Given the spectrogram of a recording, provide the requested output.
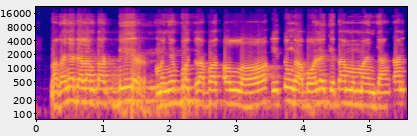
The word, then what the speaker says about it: Allah: Karena dalam panjangnya a di situ seakan-akan menyimpan a yang lain. Jadi mad farku tuh bertemunya dua hamzah. Yang satu hamzah istifham, satu hamzah wasal dengan alif lam makrifat. Nah, karena bertemu dua hamzah ini akhirnya disatukan. Tandanya apa? A-nya dibaca panjang.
